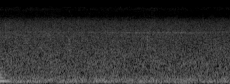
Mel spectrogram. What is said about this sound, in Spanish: Y em, pues aquí, antes del amanecer, mucho antes que los pajaritos salgan, estoy en la cascada a dos cuadras de mi casa, disfrutando de la naturaleza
